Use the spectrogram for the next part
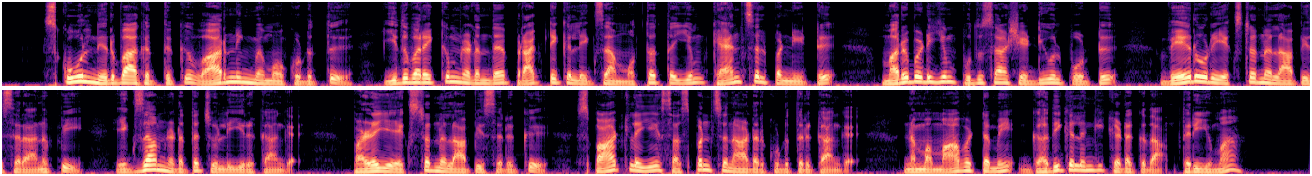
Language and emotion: Tamil, neutral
